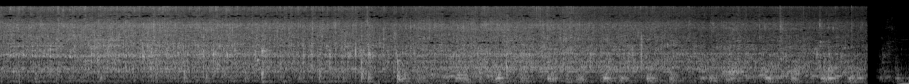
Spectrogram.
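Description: Ground roasted masala tipped into a hot pan of beans and dal, with curry leaves, frying with a steady, dense sizzle throughout, ending in a brief sharp drop.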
